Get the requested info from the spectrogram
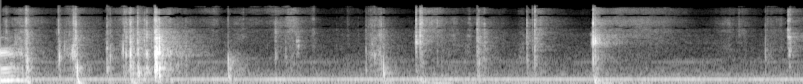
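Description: A deck of tarot cards being shuffled and handled by hand: a quick run of flicking clicks in the first second, then a few more around three seconds in, when a card is laid down. A steady low hum sits under it.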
